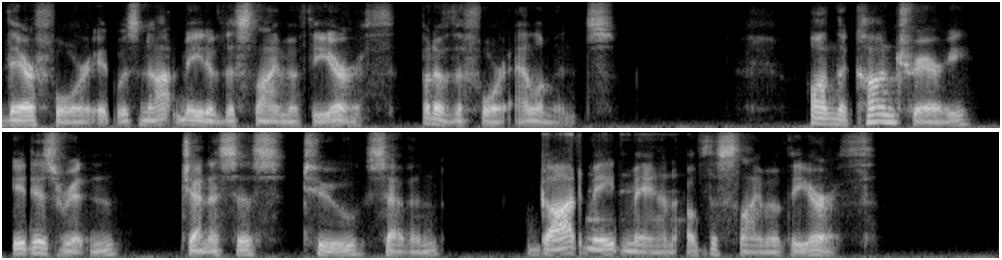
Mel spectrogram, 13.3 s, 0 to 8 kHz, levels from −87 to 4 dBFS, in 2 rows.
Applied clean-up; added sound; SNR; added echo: neural diffusion model UNIVERSE++.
